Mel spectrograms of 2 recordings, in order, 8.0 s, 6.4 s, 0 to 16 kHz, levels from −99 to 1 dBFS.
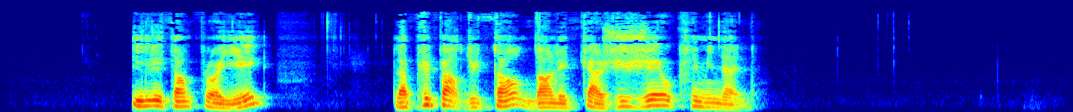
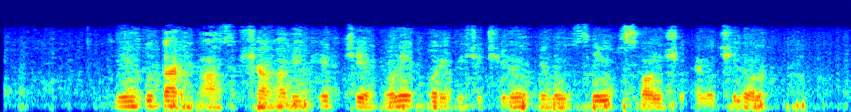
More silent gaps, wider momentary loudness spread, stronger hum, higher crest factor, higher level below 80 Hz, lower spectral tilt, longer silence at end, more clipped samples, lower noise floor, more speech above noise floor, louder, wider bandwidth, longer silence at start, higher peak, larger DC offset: neither; second, 7 LU vs 12 LU; neither; about the same, 22 dB vs 22 dB; second, -56 dBFS vs -46 dBFS; about the same, -6.5 dB/octave vs -7 dB/octave; first, 2.4 s vs 0.35 s; neither; first, -88 dBFS vs -55 dBFS; first, 67 dB vs 32 dB; about the same, -22 LUFS vs -24 LUFS; first, 11.5 kHz vs 7.6 kHz; first, 1 s vs 0.15 s; about the same, -2 dBFS vs -2 dBFS; neither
